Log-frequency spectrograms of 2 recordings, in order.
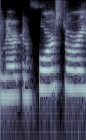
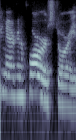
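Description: First: "Horror" run together like "hore"; horror as one syllable. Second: "Horror" with both Rs sounded, "hor-ror"; horror as two syllables. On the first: Guest comparing how she says the show's title, "Horror" squashed to one syllable. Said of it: "it's sort of the same". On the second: Guest comparing how she says the show's title, "Horror" in two syllables. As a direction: give "Horror" its second syllable. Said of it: "it's just one R versus two". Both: Shown as a demonstration.

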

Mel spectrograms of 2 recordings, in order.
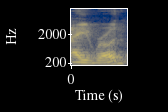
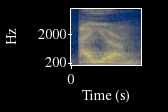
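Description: First: Iron said the French way, ee-RON, every letter sounded; French-style iron. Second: Iron said as EYE-ern, the O barely heard; English iron. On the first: Dad showing the wrong French way to say iron. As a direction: say iron as a French reader would, rolled R and full O. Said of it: "on dit pas iron". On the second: Dad repeating his son's correct English iron. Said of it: "Mon fils, il me dit". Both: Shown as a demonstration.

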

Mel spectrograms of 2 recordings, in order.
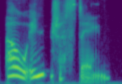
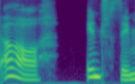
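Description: First: Lightly imitating teacher. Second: Mock curious. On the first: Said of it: "Tommy says it as well". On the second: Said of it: "My teacher always kinda say".

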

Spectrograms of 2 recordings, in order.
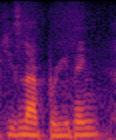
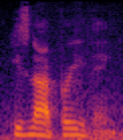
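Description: First: BREATHING lifted at the end as a question; retold question. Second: Said in the usual way. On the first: Son questions the news on the phone, rising on BREATHING. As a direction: echo it back, rising on BREATHING. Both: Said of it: "And Patrick's like".

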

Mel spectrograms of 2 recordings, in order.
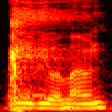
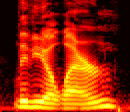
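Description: First: Said in the usual way. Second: Put-on Australian accent. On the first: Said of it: "is leave you alone". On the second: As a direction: say "alone" like "alern", imitating Australians. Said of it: "every vowel has a".

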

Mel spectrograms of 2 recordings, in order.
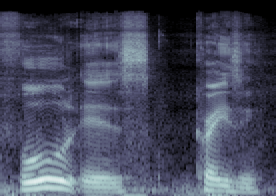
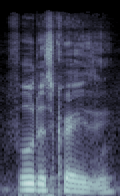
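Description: First: Food is crazy stretched out slowly; slow emphasis. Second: Said in the usual way. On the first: Real, not acted. Stressing how pricey food is.

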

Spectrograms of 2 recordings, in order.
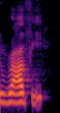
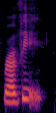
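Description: First: "Ravi" with the stress pushed onto the first syllable RA; American stress. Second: "Ravi" with a soft ra and a strong V; correct pronunciation. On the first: Boy imitating how Americans say his name, first syllable stressed. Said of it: "with a stress on the first syllable". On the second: Boy showing the right way to say his name, soft ra. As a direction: say "Ravi" with a gentle ra and a firm V. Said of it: "with a soft ra and a strong V". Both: Shown as a demonstration.

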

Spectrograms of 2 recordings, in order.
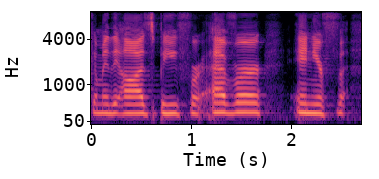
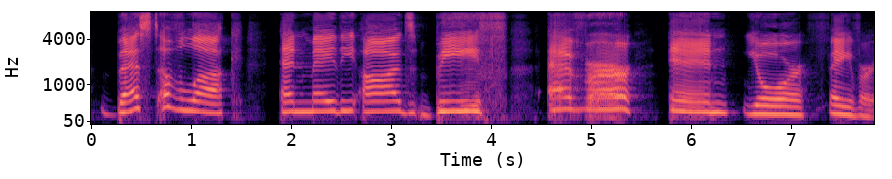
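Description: First: Said in the usual way. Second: Slow, grand, ending in a shout; dramatic announcer. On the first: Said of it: "restarts the line". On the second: Shown as a demonstration. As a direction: proclaim it like a tournament host. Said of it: "is what the website says".

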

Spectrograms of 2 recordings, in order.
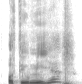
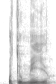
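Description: First: Said in the usual way. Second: Soft, falling close. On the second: Shown as a demonstration. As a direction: drop to a hush on "humillo". (susurrando "o te humillo" con voz suave y grave) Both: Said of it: "Jesús nos está haciendo esta invitación".

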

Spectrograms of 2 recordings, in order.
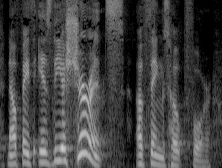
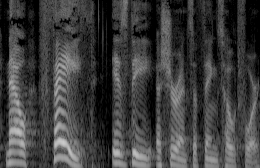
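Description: First: "assurance" given the main weight; stress on assurance. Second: "faith" punched as the key word; stress on faith. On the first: Preacher demonstrating another emphasis, stress on "assurance". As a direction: land on "assurance". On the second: Preacher demonstrating a third emphasis, stress on "faith". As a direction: hit "faith" hard. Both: Shown as a demonstration. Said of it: "Or would you say".

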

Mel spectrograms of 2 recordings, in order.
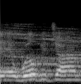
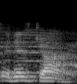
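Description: First: "will" stressed as the rejected wording. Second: "is" punched, settling it as fact; stress on IS. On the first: Preacher contrasting wordings for the congregation, stress on "will". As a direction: lean on "will" in "It will be John". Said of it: "he doesn't say". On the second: Preacher giving the angel's wording as settled, stress on "is". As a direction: hit "is" firmly in "It is John". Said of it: "He says". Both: Shown as a demonstration.

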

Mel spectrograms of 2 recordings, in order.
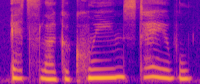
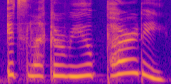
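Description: First: Slow, dreamy sigh of wonder; awed sigh. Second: High, excited exclamation; delighted cry. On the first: Becky gazing at the splendid feast, awed sigh. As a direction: sigh it slowly and admiringly. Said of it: "sighed Becky". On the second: Ermengarde delighted by the feast, delighted cry. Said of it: "cried Ermengarde". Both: A narrator's reading.

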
